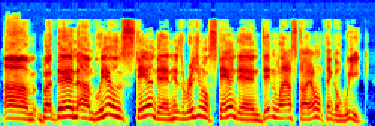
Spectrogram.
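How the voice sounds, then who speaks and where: Bright, chatty man telling stories. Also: high voice, normal speed, no room sound. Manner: chatty, many fillers, animated when quoting. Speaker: guest. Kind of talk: casual storytelling interview.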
